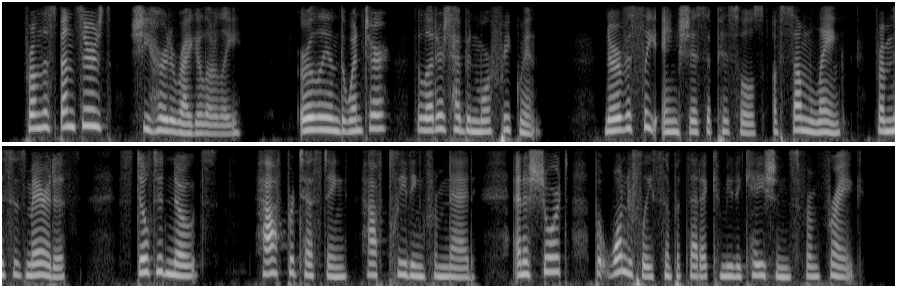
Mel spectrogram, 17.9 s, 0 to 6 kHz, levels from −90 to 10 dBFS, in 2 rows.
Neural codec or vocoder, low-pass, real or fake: codec, 16 kHz, 1 kbps, X-Codec, WavLM features, trained on Multilingual LibriSpeech; 5.4 kHz; fake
